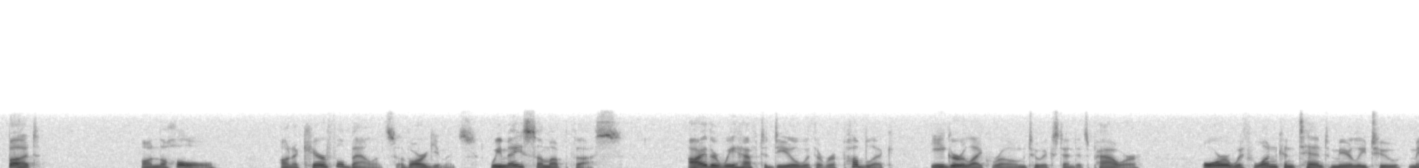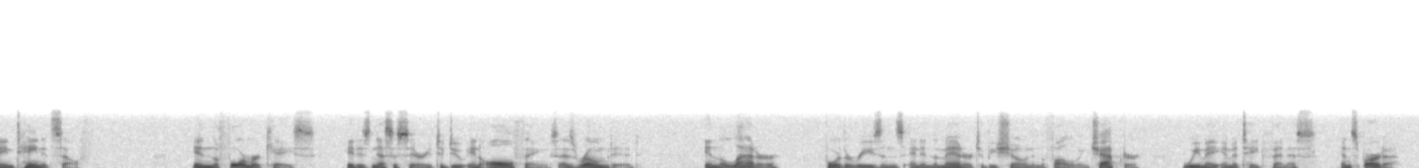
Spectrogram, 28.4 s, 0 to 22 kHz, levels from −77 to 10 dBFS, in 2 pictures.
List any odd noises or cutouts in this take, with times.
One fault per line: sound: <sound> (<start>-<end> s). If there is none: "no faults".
no faults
